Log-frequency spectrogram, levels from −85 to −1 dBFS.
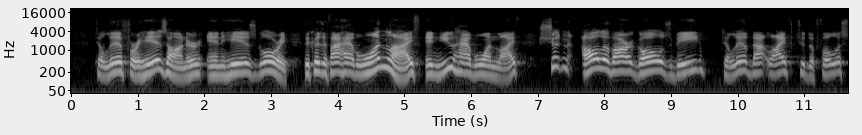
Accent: American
